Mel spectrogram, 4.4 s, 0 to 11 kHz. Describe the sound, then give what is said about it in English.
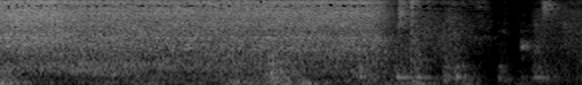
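The final lot of water pours steadily into an Instant Pot, bringing it to almost the 3-litre mark, with a broad, rushing hiss for about three seconds, then thins into uneven splashes and trickles before stopping. “And then that's the final lot of water going into the Instant Pot.”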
